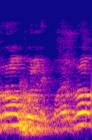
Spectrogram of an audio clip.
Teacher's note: इसको जो है प्रकंपित का मतलब जब र का उच्चारण करते हैं हम लोग, तो जो है जीभ जो है प्रकंपित यानी कंपन पैदा होता है जीभ में।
